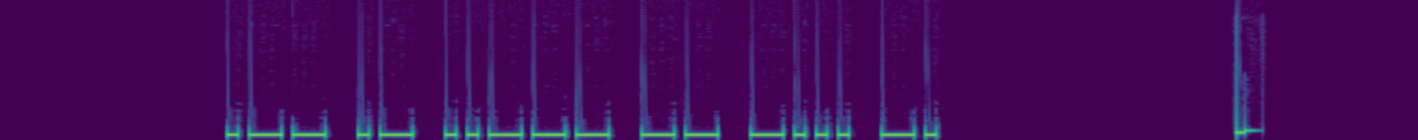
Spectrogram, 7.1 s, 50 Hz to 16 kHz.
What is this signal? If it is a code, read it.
Morse code, heard as a keyed tone, about 22 wpm, 700 Hz. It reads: WA2MBN
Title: USA Call Signs 22wpm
